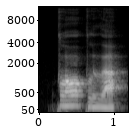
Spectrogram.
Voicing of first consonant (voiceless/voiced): voiceless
